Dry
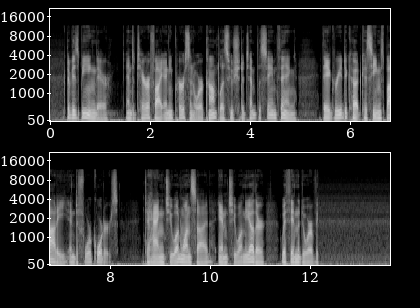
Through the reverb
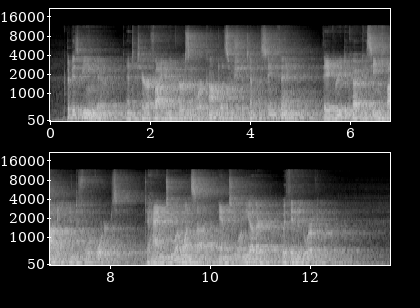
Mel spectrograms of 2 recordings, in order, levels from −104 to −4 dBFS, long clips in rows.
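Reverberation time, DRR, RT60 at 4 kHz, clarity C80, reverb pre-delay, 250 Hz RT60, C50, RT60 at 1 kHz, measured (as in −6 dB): 2.9 s, −0.5 dB, 2.0 s, 2.5 dB, 10 ms, 3.3 s, 1.0 dB, 2.8 s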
